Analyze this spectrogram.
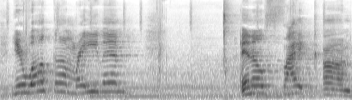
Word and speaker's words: InnoPsych: So Inno, like internet, but Inno, like Inno, I-N-N-O, Psych.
